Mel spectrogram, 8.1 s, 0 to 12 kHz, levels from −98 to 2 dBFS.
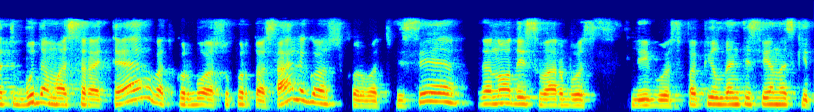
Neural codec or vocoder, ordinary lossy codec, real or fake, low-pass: none; AAC, 64 kbps; real; 7.2 kHz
